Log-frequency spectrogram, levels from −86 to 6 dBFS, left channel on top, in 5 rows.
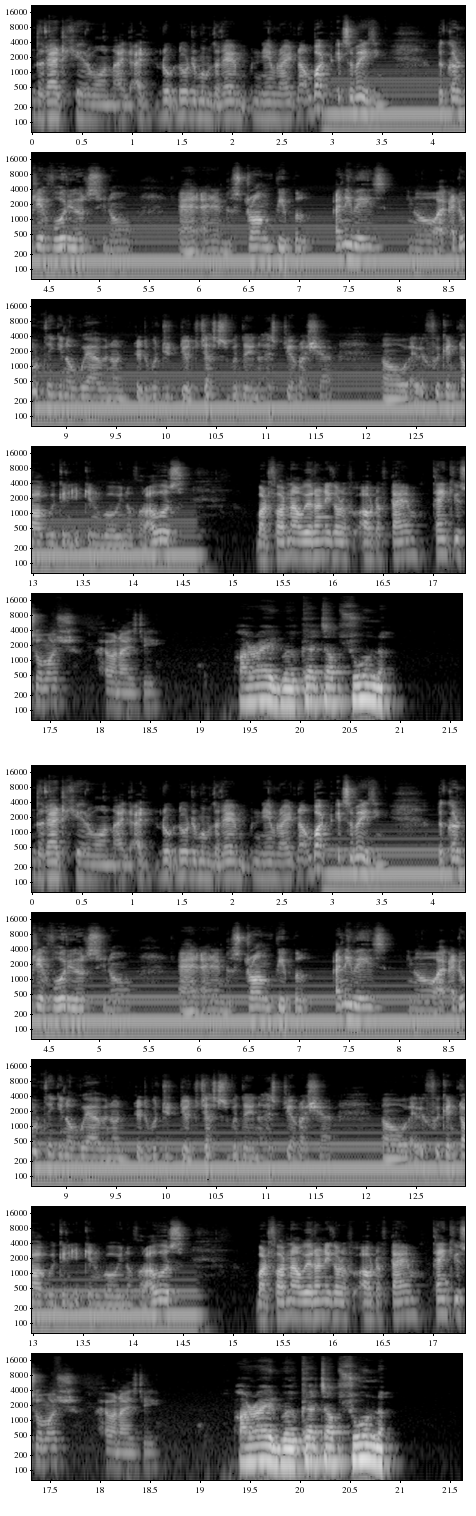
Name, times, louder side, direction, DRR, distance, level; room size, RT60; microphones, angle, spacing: voice 1, 0.0-14.8 15.2-18.6, right 1 dB, 5° right, 0.7 m, -27 dB
sound 1, 2.9-14.7, right 1 dB, 85° left, 1.5 m, -32 dB
voice 2, 19.4-20.8, right 4 dB, 80° right, 0.4 m, -16 dB
6.6 x 5.8 x 4.1 m
head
